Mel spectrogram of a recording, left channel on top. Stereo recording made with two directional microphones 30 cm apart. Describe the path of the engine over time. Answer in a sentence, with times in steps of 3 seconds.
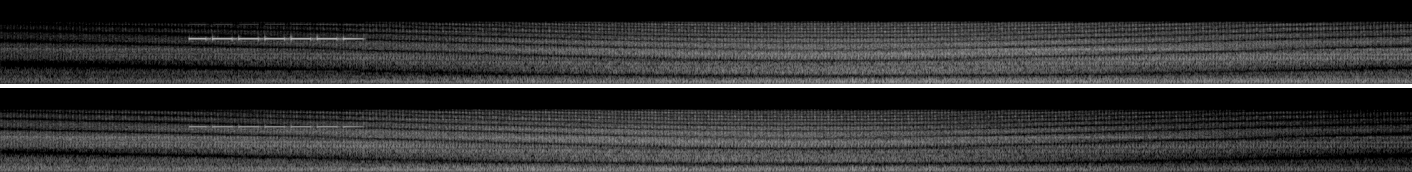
In this clip you hear the engine on the right from 0 s, in the centre from 6 s and on the left from 9 s.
